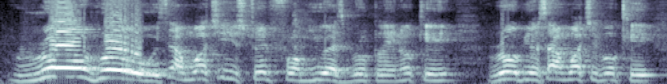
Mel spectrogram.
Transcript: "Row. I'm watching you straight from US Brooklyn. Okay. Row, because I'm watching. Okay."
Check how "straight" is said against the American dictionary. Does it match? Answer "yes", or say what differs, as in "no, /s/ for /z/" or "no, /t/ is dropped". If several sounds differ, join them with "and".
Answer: yes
